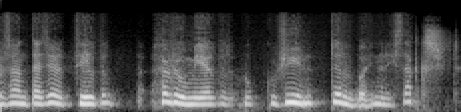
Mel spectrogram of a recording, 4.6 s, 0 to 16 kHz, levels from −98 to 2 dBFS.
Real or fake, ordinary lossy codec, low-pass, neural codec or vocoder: fake; none; 10.8 kHz; codec, 16 kHz in and 24 kHz out, 0.4 kbps, LongCat-Audio-Codec, fine tuned four codebook decoder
